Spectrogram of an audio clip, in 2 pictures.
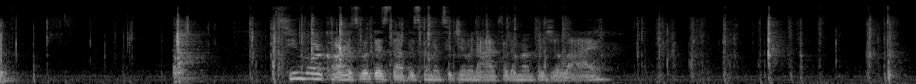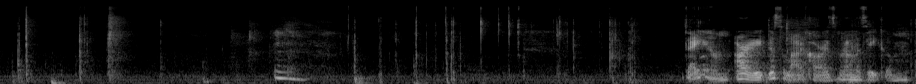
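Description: Cards flick and click as they are shuffled in hand.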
